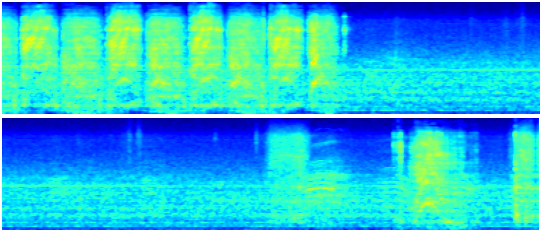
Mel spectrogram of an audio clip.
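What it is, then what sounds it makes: Steel chainsaw chain being filed. A gloved hand strokes a round steel file, set in a red guide, across the cutter of a solid steel chainsaw chain, making bright, rasping filing scrapes. A quick, steady run of about seven strokes is followed by a pause with only a faint low hum, then a few more scrapes at the end.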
